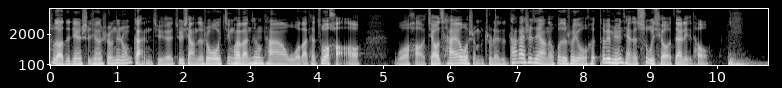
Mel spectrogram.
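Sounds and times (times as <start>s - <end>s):
speech: 0.0s - 10.4s
microphone stand kicked on small table: 10.2s - 10.7s.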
